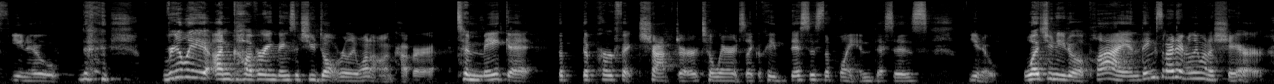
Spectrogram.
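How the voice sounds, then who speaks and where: A woman's voice: mid-range voice, pushed and bright. A woman in her thirties, a podcast guest and author, talking candidly and enthusiastically with lots of fillers. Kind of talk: casual interview conversation.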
